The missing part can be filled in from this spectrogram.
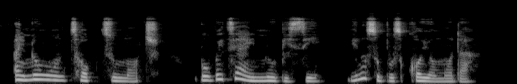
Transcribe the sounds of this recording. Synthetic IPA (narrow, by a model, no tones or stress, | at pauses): aɪnowɔ̃ntʰɔk̚tʰumɔt͡ʃ | b̥ɔtwetĩaɪnobise | junosɔposkʰɔljɔmɔda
